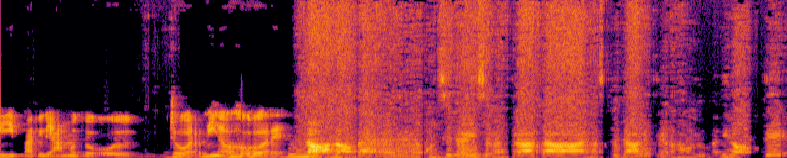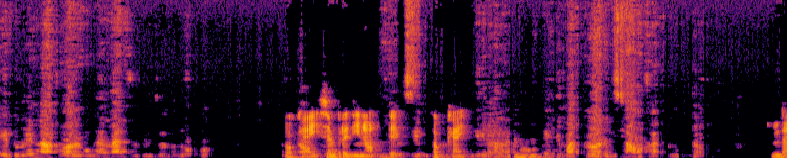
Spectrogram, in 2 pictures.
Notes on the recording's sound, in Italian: la qualità audio è decisamente pessima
